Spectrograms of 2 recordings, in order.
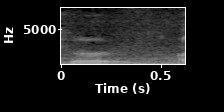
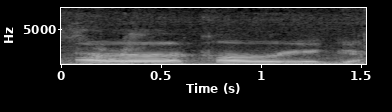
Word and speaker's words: Keurig: So originally, we were big into the Keurig. So we tried the little self-filled K-Cups. Remember? – Oh, the Keurig. You said the curry. I'm like, what? – Oh, my goodness, love. Keurig.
